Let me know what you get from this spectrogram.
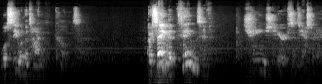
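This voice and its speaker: A man's voice: sits high, sing-song, slow, fairly bright tone, heavily acted. In a very echoey room, off the mic, a man acts out an anxious stage-play tramp. He is insistent and philosophical, forever questioning his companion. His delivery is theatrical and emphatic. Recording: echoey room, distant mic, faint noise.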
